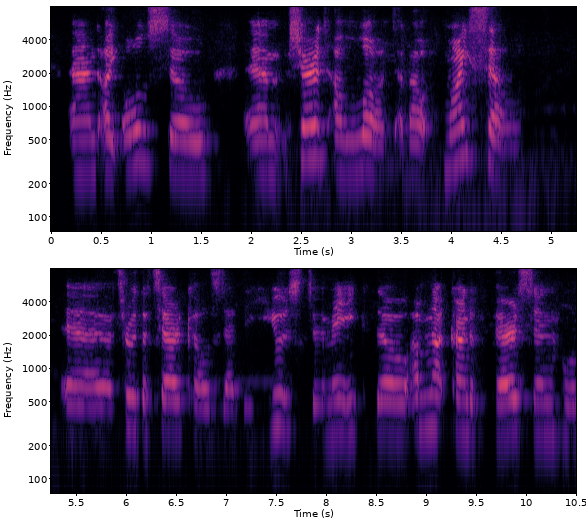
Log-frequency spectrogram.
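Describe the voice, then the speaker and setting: A woman speaks in an Arabic accent at a fairly slow pace. Her pitch is high and her intonation fairly even. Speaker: young writer. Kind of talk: recorded personal testimony.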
